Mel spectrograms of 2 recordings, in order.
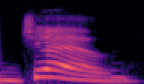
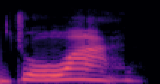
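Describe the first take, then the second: First: "Joan" as one syllable, rhyming with bone; proper pronunciation. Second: "Joanne" as two syllables, jo-AN; common mispronunciation. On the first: Teacher revealing the name to children, properly pronounced "Joan". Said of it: "That name is properly pronounced as". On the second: Teacher showing children the popular wrong way, mispronounced "Joanne". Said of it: "most of us pronounce the name as". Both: Shown as a demonstration.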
